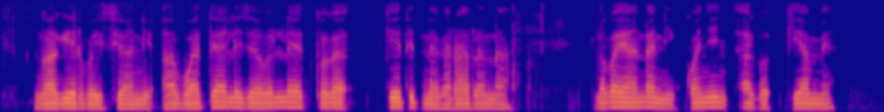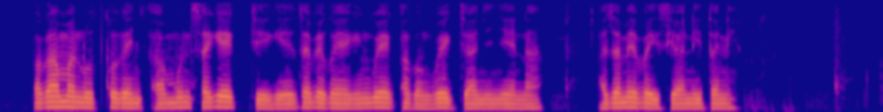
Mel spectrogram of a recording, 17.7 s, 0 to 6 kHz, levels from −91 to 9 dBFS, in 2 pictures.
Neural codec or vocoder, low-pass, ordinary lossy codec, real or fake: none; 5.4 kHz; none; real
